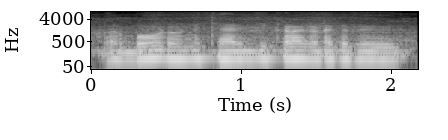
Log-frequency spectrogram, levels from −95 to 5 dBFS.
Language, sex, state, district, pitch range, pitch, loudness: Tamil, male, Tamil Nadu, Kanyakumari, 100-110 Hz, 105 Hz, -16 LUFS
